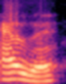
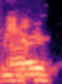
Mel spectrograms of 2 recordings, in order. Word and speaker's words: Iryna: I want to say Ira. It's not Ira. It's Iryna. Iryna. Mhm.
